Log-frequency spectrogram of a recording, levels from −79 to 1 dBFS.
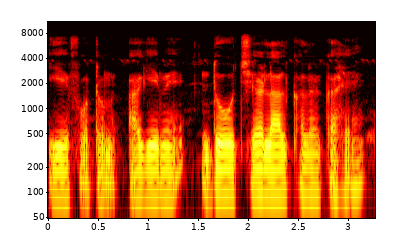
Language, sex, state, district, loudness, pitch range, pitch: Hindi, male, Arunachal Pradesh, Papum Pare, -20 LUFS, 90-105 Hz, 95 Hz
